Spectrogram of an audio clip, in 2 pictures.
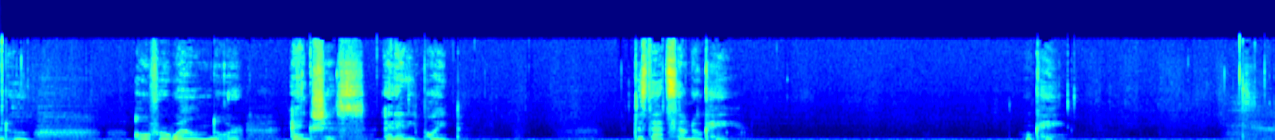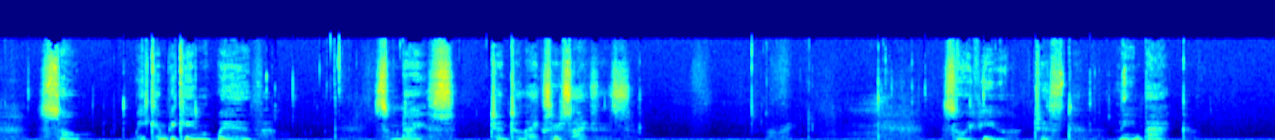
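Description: A young woman speaks softly and calmly, close to the microphone, with pauses.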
